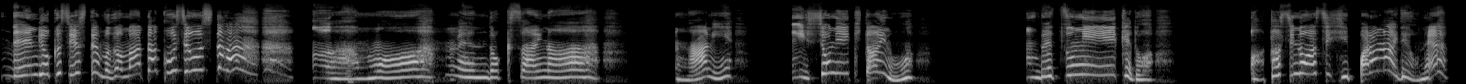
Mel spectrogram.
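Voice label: dialogue Japanese; max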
